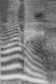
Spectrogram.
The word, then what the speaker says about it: Cironi: Cironi, everybody. Did I say it right? Cironi. Cironi. It's Rooney. Just Rooney.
